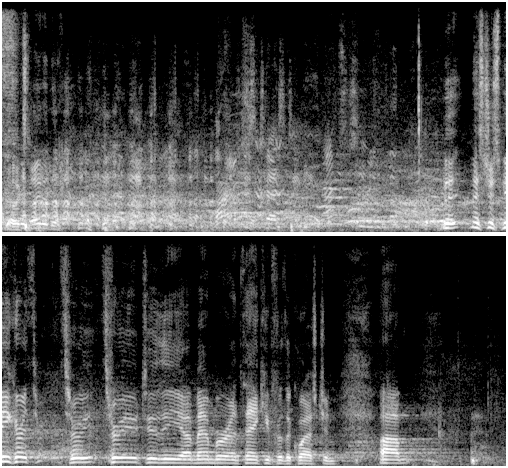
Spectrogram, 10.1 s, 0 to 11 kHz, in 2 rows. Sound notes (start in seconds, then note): 3.6 laughter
